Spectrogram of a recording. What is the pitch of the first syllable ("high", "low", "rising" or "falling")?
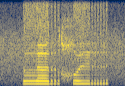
high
